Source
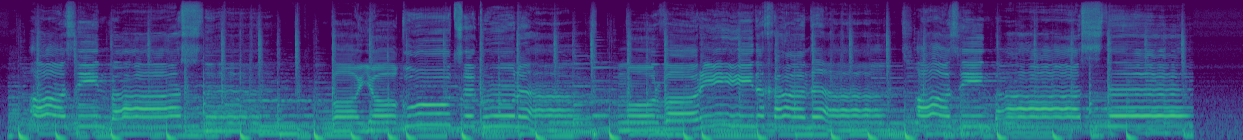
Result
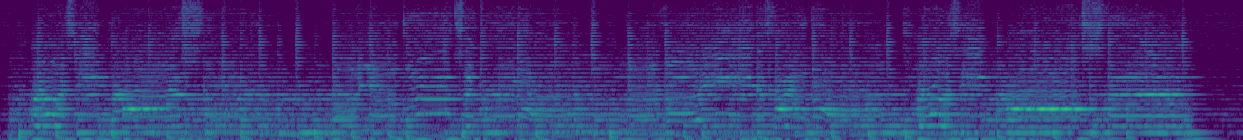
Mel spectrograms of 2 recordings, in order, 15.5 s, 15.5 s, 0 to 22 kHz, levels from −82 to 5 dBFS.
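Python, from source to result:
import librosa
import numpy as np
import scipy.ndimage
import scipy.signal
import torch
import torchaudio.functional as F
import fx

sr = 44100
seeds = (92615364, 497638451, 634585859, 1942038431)

y = fx.lower_of_two(x, sr, delay_ms=1.5)
y = fx.stiff_resonator(y, sr, f0_hz=150.0, decay_s=0.82, stiffness=0.008)
y = F.gain(torch.from_numpy(y), 8.0).numpy()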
